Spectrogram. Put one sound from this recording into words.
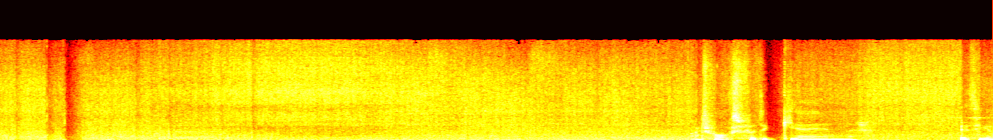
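A steam train chugs along a track.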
